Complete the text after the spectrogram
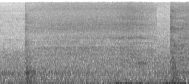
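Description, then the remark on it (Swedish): A gas pump starts with a click as a man presses a green start button, then runs as a steady, fairly loud hissing rush, filling a gas-powered car's tank before cutting off abruptly near the end. No one speaks. “Så trycker han på en grön knapp som säger start.”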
